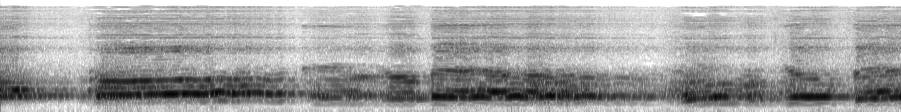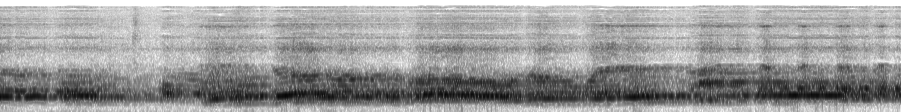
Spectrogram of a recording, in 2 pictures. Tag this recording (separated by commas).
Synthetic singing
